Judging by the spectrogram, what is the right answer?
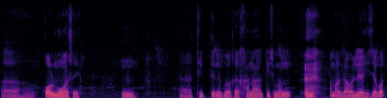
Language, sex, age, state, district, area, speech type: Assamese, male, 45-60, Assam, Darrang, rural, spontaneous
